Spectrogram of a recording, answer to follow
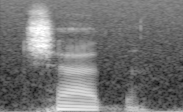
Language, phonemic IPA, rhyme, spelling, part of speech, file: French, /tʃad/, -ad, Tchad, proper noun, Fr-Tchad.ogg
- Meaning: Chad (a country in Central Africa)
